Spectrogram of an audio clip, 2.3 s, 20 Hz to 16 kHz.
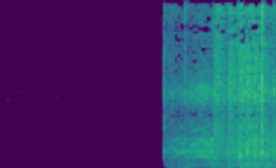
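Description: Silence, then a bit over a second in a Sonalika 740 tractor's diesel engine starts up and builds to a steady run.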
